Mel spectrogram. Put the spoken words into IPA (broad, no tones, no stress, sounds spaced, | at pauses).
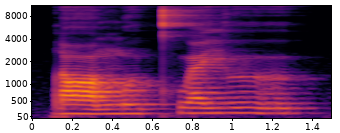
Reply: ɾ ɑ ŋʷ ɯ kʷʰ æ j ɯ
